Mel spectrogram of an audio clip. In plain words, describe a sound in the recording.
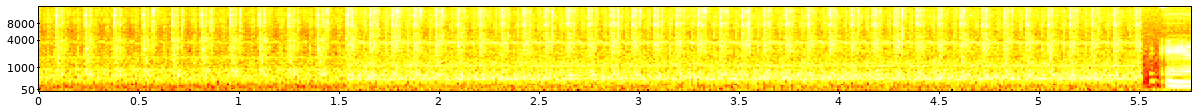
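A sewing machine stitches rapidly with a steady whirring hum.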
